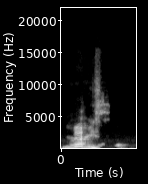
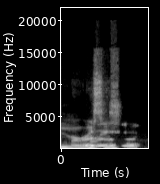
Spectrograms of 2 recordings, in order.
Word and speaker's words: Marisa: It's Marisa. It's Marisa. Although, you say it's Marisa, so you assume Marissa.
